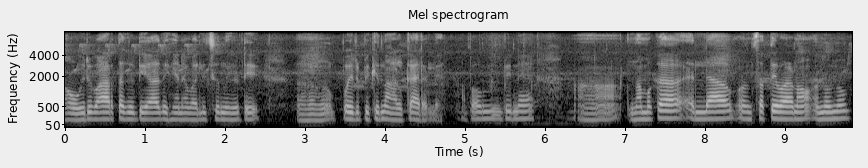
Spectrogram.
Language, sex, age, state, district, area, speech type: Malayalam, female, 45-60, Kerala, Kottayam, rural, spontaneous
